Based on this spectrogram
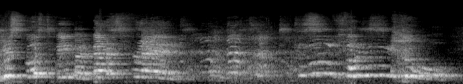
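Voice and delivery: high-pitched hurt complaint to his dog; high whiny plea. Retold or imitated. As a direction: whine it like a betrayed owner. Pleading with dog in retold quote.

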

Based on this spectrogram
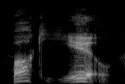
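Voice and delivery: hammed-up sarcastic teen swearing; reenacted teen outburst. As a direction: imitate the kid's overdone delivery. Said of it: "I gotta reenact, uh, the one kid's, uh, way he says one word".

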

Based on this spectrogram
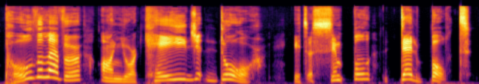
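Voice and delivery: very slow, strained patience; forced calm, drawn-out instructions for a slow listener; trying to sound calm. Acted. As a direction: spell it out slowly, holding the temper in. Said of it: "He tried to sound calm".

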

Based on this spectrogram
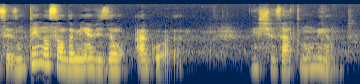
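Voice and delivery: hushed aside to the viewers; barely voiced, breathy confession; whisper. Real, not acted. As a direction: whisper it like a guilty secret. Showing a messy room on camera.

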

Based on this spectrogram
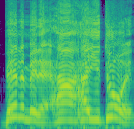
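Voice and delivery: loud, high-pitched acted greeting; playful confrontational hello; mock casual challenge. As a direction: greet them loudly, squaring up. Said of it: "he looking at you like".

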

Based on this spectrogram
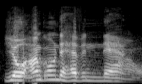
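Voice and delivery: loud, elated outburst; mock thrilled shout of joy; excited. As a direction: blurt it out like you're already halfway to heaven. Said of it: "I'm like".

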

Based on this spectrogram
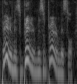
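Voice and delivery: mock giddy repeated exclamations; retold excitement. Gamer retelling his reaction to a missile, mock excitement. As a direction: chant it like an over-excited gamer. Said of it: "I was, like, so excited".

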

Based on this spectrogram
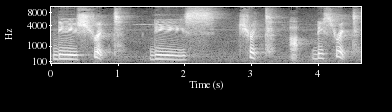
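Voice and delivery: district said slowly, a hiss before trick; model district. Shown as a demonstration. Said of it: "xì một cái rồi mới trick".

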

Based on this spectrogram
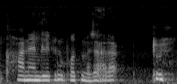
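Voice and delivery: chewing while talking; eating mid-sentence; mouth full. Real, not acted. Seen 1: man bit food at -2s, jaw working while talking.

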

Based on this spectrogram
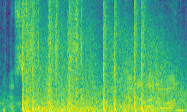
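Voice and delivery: excited slow callout. Real, not acted. Another kill in the game.

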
